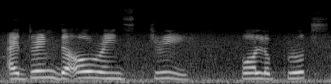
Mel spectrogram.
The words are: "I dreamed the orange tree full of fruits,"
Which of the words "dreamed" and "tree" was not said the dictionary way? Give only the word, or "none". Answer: none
